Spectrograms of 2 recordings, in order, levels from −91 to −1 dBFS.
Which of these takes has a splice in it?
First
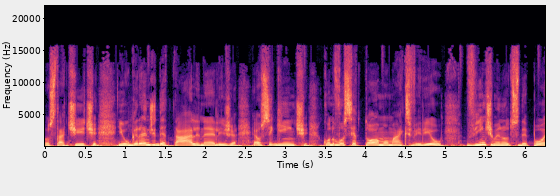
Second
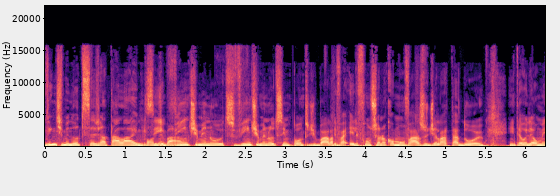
second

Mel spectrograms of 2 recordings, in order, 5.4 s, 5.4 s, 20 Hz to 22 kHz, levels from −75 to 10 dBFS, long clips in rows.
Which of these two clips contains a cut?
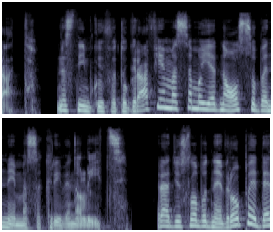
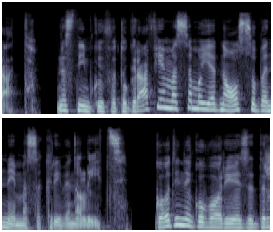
second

